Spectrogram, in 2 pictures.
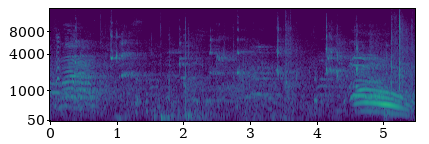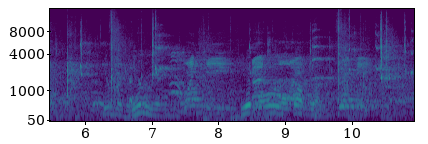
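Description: A doubles badminton rally: rackets hitting the shuttlecock in sharp clicks and shoes squeaking on the court floor. The loudest sound is a drawn-out falling pitched sound about halfway through, with more short arching squeaks near the end.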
